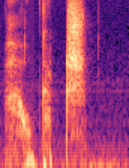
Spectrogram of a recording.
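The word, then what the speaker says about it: hákarl: we have iceland with something that's written as hakarel but it's pronounced as haukach i'ma just let that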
